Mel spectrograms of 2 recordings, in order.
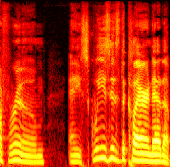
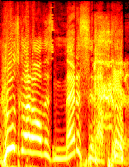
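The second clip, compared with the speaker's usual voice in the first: top-of-the-lungs yell, very high, very loud, shrill; 12 semitones higher, 12 dB louder than usual. Retelling how Dale shouted at the top of his lungs on a plane: imitating Dale shouting. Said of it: "he shouts at the top of his lung".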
